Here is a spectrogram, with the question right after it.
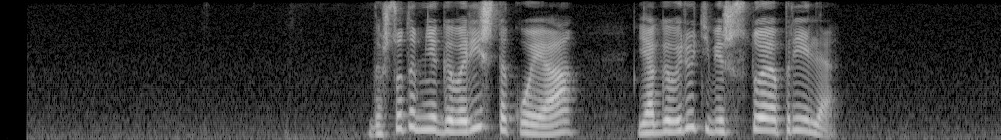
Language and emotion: Russian, angry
